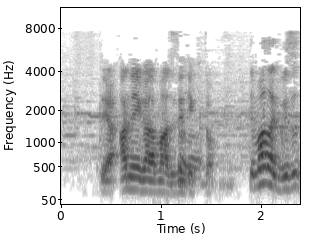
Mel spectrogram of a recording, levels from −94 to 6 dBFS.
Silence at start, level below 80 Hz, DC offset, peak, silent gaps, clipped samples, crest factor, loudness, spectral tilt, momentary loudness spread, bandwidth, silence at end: 0.05 s; -80 dBFS; under 0.1%; -4 dBFS; none; under 0.1%; 20 dB; -23 LUFS; -4 dB/octave; 19 LU; 8 kHz; 0 s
